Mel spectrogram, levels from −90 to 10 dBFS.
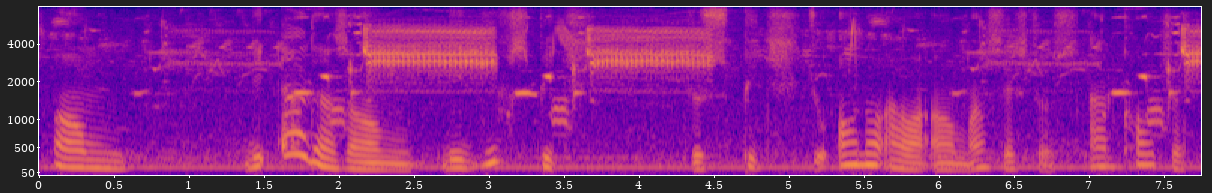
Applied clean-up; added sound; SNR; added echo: none; Bird; 0 dB; none.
